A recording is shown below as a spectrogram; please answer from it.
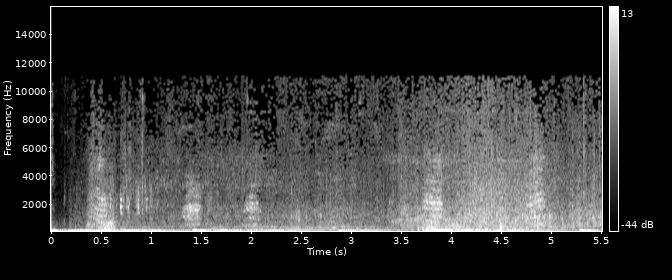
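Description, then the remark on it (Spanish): Several Siberian husky dogs bark and yip in scattered, overlapping bursts over a steady, loud low rumble, with no talking. “Y el husky siberiano es uno de los mejores en este sentido.”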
